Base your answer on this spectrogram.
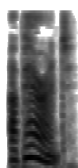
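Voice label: "apparent", American English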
